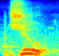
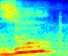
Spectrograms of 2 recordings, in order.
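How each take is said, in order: First: The word begins with a j sound. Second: The word begins with a z sound. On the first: "zoo is pronounced ju" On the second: "z is pronounced as j"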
